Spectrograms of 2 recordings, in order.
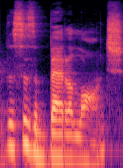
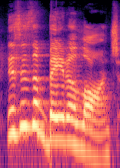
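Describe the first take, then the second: First: "beta" said as BET-uh, softer and lower; chosen pronunciation. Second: "beta" said as BAY-tuh; settled pronunciation. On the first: Creator testing her chosen English word, "beta" as BET-uh. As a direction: say "beta" with a short e, BET-uh, quietly. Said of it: "I'm gonna say beta". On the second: Creator restarting after laughing, "beta" firmly as BAY-tuh. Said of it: "how to pronounce beta in English". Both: Shown as a demonstration.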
